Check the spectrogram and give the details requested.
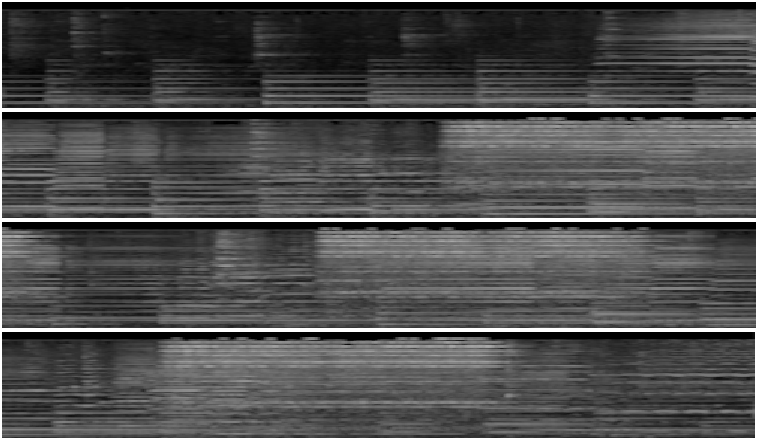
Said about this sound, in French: Ah, on m'appelle au téléphone.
